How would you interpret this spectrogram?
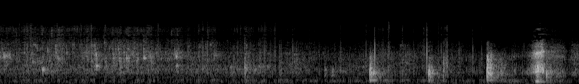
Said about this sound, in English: Then I went over to the washstand and started to wash.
